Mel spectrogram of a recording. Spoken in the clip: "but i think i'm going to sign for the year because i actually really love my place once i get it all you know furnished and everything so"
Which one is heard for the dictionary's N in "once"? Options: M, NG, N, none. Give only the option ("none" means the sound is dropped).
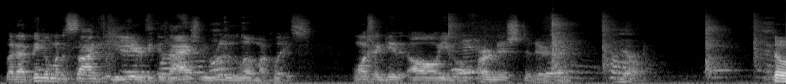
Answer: N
